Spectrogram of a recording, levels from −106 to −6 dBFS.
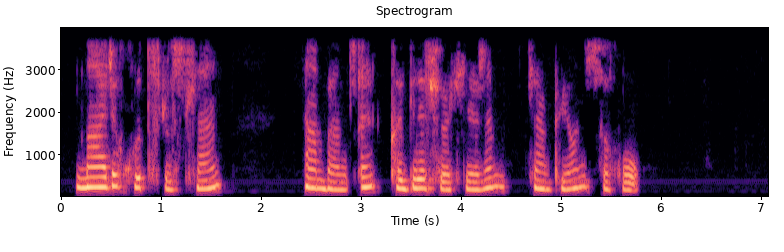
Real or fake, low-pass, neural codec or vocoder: real; 3.6 kHz; none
